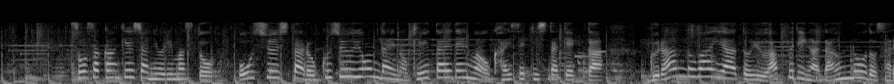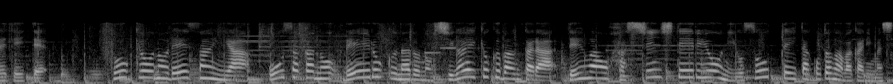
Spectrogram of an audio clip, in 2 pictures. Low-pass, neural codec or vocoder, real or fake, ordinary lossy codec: 7.2 kHz; none; real; none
